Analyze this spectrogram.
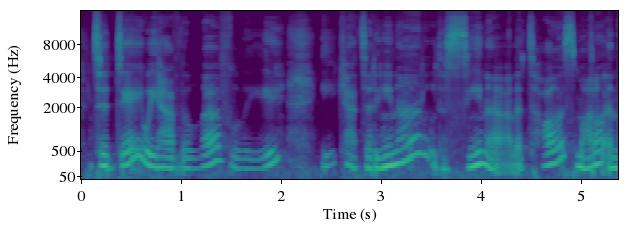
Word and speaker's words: Ekaterina: get it there yes it's ya katarina it's it's difficult to pronounce especially for american people i can see why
